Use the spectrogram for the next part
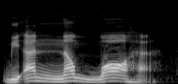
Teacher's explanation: Ya'lam bi annallaha an, itu nun mati, bukan, bi an itu ada nun yang bertasydid, maka dibaca gunnah, gunnahnya diperjelas dan dibaca panjang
